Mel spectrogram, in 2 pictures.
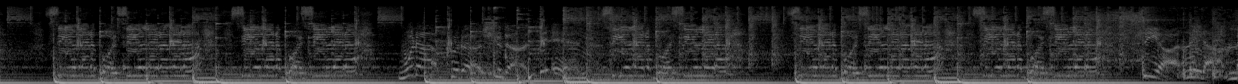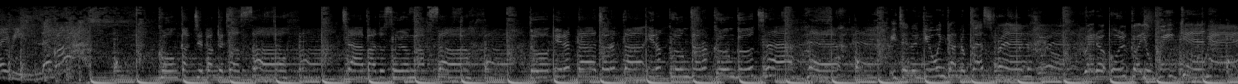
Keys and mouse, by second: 1.8 ctrl+c, 2.7-3.1 ctrl+z, 3.3 ctrl+z, 3.8 ctrl+z, 4.4 ctrl+v, 5.1-6.8 drag, 5.7 g, 8.0 s, 8.8 Tab, 9.1 a, 13.2-17.8 drag, 13.4 a, 13.7 a, 13.9 s, 16.3 right click, 16.6 Tab, 17.6 Tab, 18.3 Tab, 18.8 Tab, 19.4 Tab, 23.1-24.7 drag.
